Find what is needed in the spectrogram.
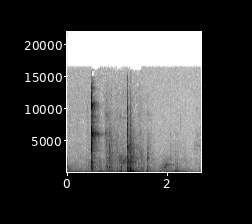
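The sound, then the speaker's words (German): A safe door being opened in a German radio play: a sharp click, then a dull, heavy thunk followed by a few lighter knocks, all fairly faint against quiet background. “Craig, achte doch bitte auf die Kombination, wenn John jetzt gleich den Safe öffnet, damit wir das Ding später ausräumen können.”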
